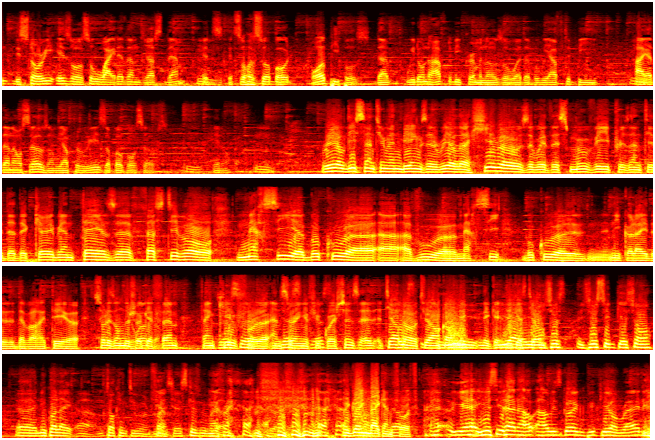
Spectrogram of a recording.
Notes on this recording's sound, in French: En direct du lancement du CaribbeanTales International Film Festival 2018.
